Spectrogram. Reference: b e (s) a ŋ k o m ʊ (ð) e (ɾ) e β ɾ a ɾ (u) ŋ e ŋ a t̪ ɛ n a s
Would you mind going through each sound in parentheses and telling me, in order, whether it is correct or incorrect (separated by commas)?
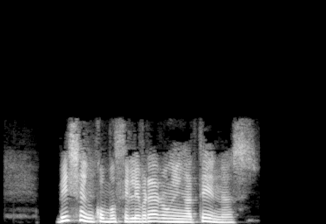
incorrect, incorrect, incorrect, incorrect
